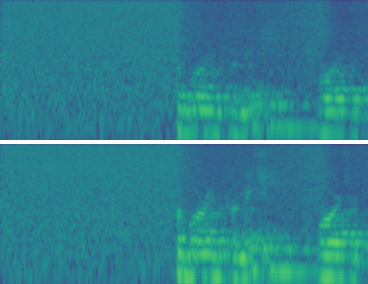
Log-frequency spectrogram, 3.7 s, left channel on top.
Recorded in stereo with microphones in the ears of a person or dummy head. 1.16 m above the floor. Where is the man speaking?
75° right (ahead or behind), 9 m; by 3.6 s 80° right, 8.5 m.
